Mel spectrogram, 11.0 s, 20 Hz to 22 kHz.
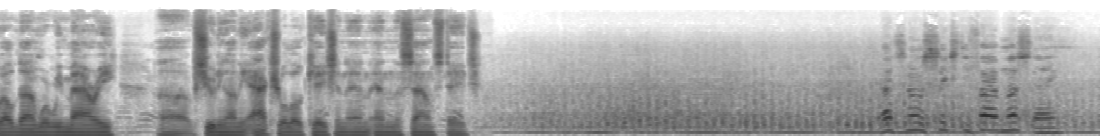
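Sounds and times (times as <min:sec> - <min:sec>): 
speech: 0:00.0 - 0:04.9, 0:08.8 - 0:10.8
helicopter rotor chopping outdoors: 0:04.2 - 0:10.9.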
